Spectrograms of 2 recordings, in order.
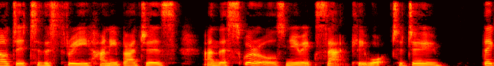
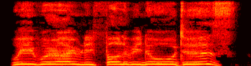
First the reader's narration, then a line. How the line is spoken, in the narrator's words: Gritsky said, his voice muffled inside the barrel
